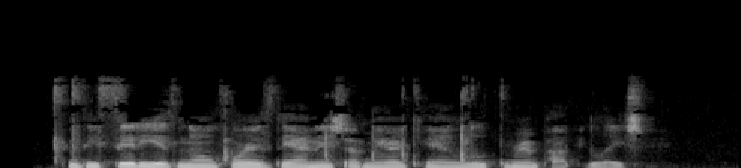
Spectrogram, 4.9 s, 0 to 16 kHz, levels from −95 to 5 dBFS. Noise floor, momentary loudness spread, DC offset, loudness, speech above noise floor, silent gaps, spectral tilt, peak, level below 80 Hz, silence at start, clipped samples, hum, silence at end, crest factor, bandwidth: -79 dBFS; 14 LU; under 0.1%; -27 LUFS; 53 dB; none; -7.5 dB/octave; -12 dBFS; -78 dBFS; 0.35 s; under 0.1%; none; 0.65 s; 16 dB; 8.2 kHz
